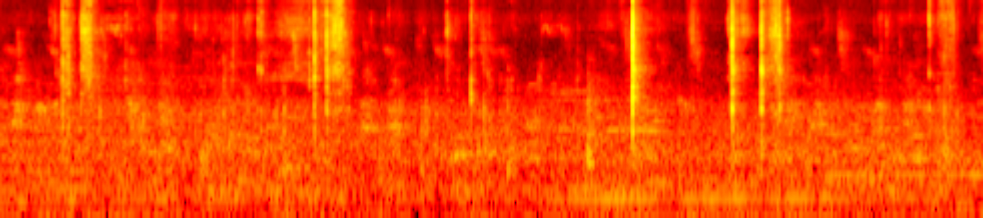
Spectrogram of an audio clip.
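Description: Metal spoon clinking and scraping against a dinner plate while rice and chicken are scooped up. There are a few sharp clinks, the loudest about six seconds in.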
